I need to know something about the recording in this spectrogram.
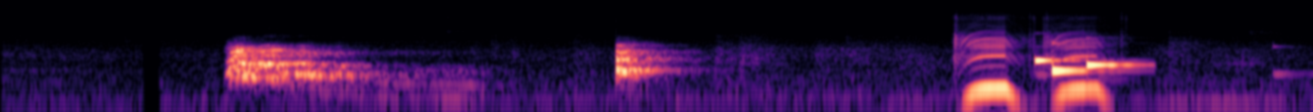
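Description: A dog barking twice, each bark trailing off. Near the end come two quick swooping tones that rise and fall, then a few chime notes.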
